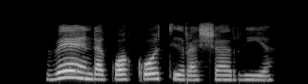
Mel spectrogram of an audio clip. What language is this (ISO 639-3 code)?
dav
